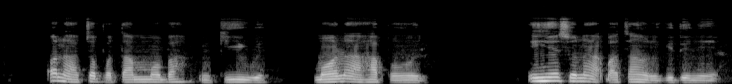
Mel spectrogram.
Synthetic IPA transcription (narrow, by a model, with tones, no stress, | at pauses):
ɔ˦na˨a˨t͡ʃɔ˦pʊ˨ta˦m̩˦mɔ˦ba˦ŋ̩˨ki˦i˦we˦ | mɔ˦na˨a˨ɦa˦pʊ˨n̩˦ɾi˨ | i˦ɦe˦so˦na˨a̰˨k͡pa˨ta˦n̩˨ɾu˨ɡi˦de˦ɲe˦ja˦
